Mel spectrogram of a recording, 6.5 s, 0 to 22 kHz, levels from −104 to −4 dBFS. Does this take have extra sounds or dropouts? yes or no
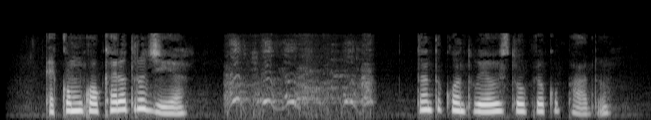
yes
